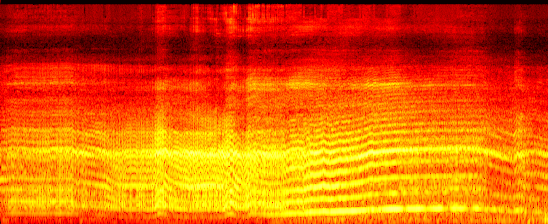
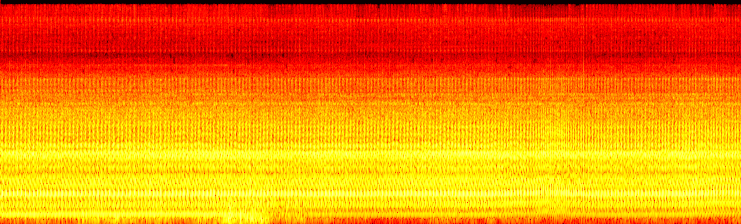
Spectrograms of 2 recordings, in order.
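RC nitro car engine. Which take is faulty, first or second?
first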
